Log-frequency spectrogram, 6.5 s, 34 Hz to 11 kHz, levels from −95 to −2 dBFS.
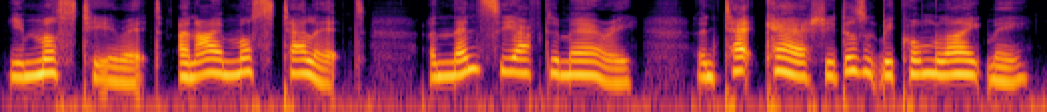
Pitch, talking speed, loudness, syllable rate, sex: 225 Hz, 210 wpm, -20 LUFS, 5.0 syllables/s, female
